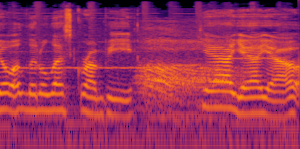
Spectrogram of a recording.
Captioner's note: awww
